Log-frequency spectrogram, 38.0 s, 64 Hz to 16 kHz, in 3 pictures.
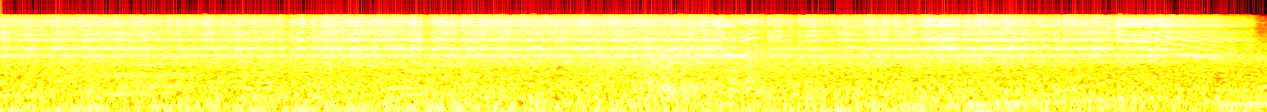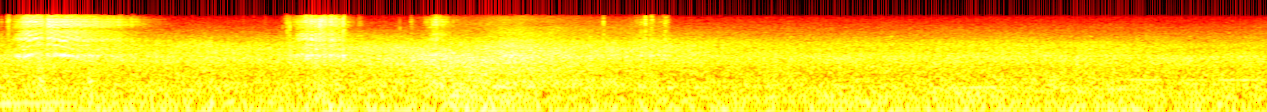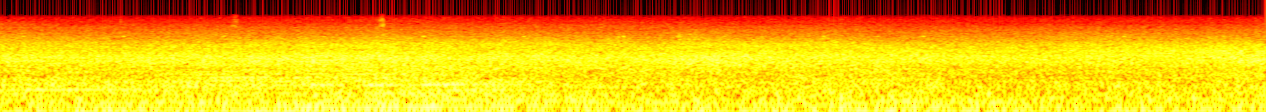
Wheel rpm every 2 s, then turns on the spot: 200, 200, 200, 180, 200, 120, 30, 20, 0, 10, 0, 0, 0, 0, 0, 0, 0, 0, 0.
none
